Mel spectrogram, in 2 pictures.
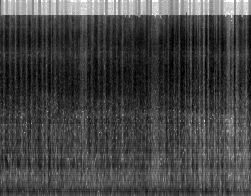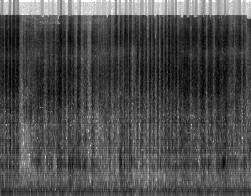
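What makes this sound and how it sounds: A white-bristled plastic toothbrush, held in a gloved hand, scrubs the cream rubber toe and midsole of a canvas sneaker that is held upright and carries a light paste residue. Rapid, steady bristle strokes make a bright, hissy scratching with a faint tonal edge. The strokes run continuously for about ten seconds, with brief dips in loudness.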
